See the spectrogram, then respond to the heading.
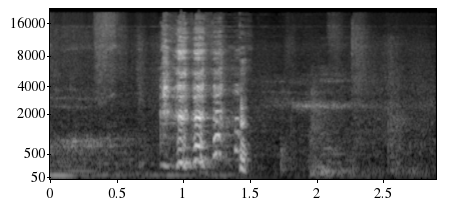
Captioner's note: chuckles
